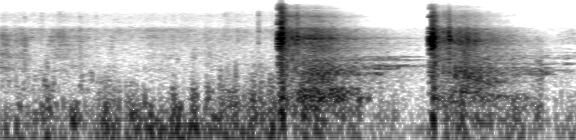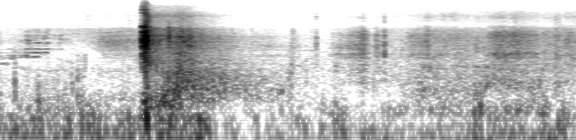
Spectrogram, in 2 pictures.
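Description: Three shotgun shots, about two, three and five and a half seconds in, each ringing out in a long echo through the forested valley.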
